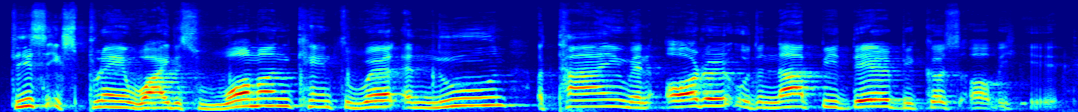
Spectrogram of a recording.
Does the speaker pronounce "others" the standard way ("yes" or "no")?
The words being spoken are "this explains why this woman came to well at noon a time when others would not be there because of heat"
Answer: no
